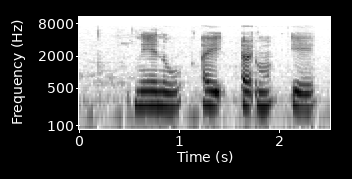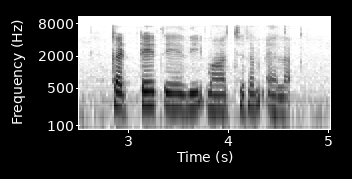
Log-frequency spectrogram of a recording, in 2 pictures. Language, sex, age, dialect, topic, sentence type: Telugu, female, 18-24, Utterandhra, banking, question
